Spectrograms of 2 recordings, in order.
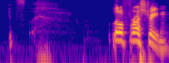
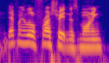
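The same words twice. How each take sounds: First: Whispered under his breath, drawn out slowly; frustrated whisper. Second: Said in the usual way. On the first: Real, not acted. Trader to viewers after missing dip buys, slow whisper. Frustrated aside while trading.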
